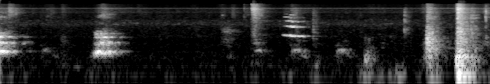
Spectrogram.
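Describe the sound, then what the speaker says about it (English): A pet dog named Roman barks in a few scattered bursts indoors at close range, the loudest bark coming near the end, with quiet pauses between and no talking. "dog is barking like he's lost his mind"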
